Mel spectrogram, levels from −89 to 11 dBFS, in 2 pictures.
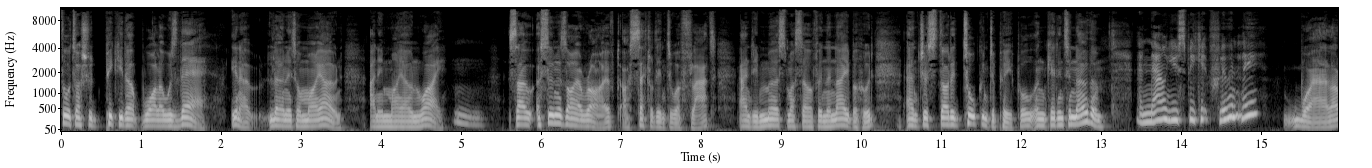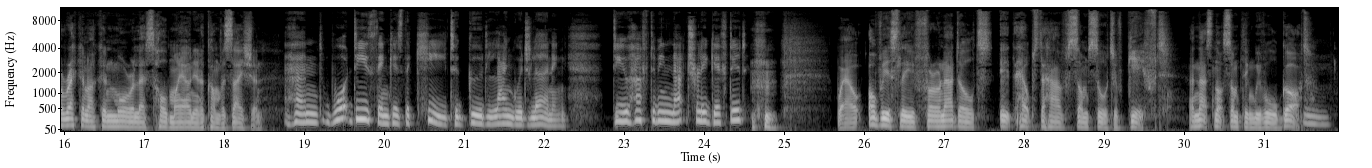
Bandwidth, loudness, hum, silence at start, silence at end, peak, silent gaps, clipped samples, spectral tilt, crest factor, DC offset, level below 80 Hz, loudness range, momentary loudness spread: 11 kHz; -23 LUFS; none; 0 s; 0.15 s; -6 dBFS; none; under 0.1%; -5.5 dB/octave; 16 dB; under 0.1%; -52 dBFS; 4 LU; 12 LU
